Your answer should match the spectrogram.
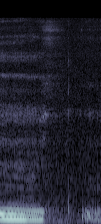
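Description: A man's long, low 'mmm' hum held on one steady pitch, ending just under a second in; a short, quieter low vocal sound follows near the end.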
